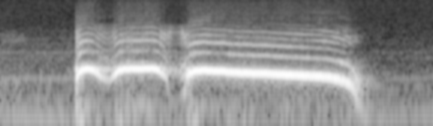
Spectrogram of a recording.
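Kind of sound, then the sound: bird, rooster crowing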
